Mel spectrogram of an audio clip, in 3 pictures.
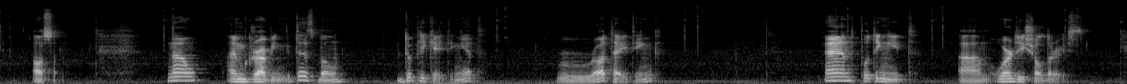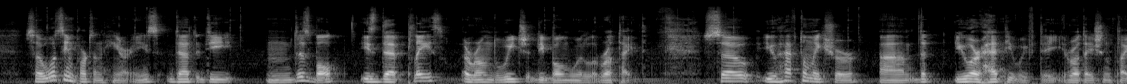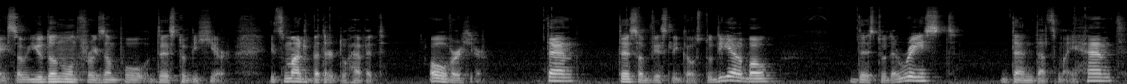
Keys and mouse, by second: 1.7 click, 4.0 shift+d, 5.0 click, 5.4 r, 7.4 g, 9.3 click, 9.6 g, 11.7 click, 11.9 g, 13.6 click, 16.8 click, 17.0 g, 19.8 click, 22.4 g, 28.0 click, 28.3 g, 30.2 e, 31.1 click, 32.0 e, 33.3 click.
